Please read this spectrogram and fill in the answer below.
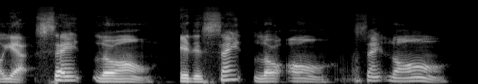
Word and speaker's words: Saint Laurent: It's very French. Saint Laurent. Laurent. You got it? Because you aren't ever going to get me to say it like an American. I got to say it like a French.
